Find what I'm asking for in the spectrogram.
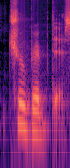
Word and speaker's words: Charybdis: Okay, the computer says it's Charybdis, so that's what we're gonna go with.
